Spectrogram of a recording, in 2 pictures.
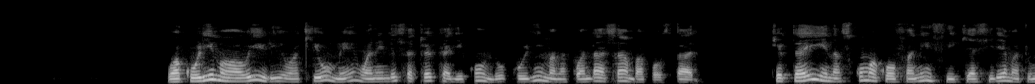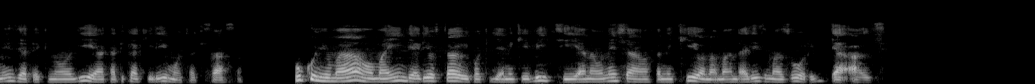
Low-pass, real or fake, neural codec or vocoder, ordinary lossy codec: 7.2 kHz; real; none; AAC, 32 kbps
